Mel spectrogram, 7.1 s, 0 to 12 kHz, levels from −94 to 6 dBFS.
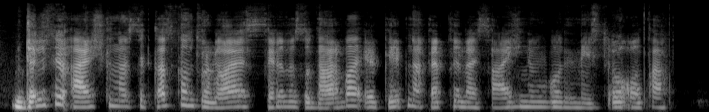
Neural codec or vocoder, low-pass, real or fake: codec, 44.1 kHz, 1.7 kbps, Pupu-Codec; 10.8 kHz; fake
